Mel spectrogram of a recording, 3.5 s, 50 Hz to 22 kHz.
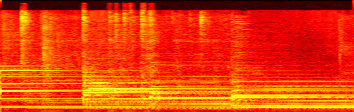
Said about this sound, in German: Diese 60 Glocken hängen in dieser unteren Glockenstube, direkt quasi über unseren Köpfen.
